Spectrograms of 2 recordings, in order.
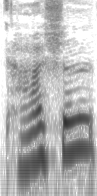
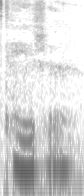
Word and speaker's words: Tasia: Because they be like, Tasha, Taji, it's Tasia. It's Tasia, babes.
